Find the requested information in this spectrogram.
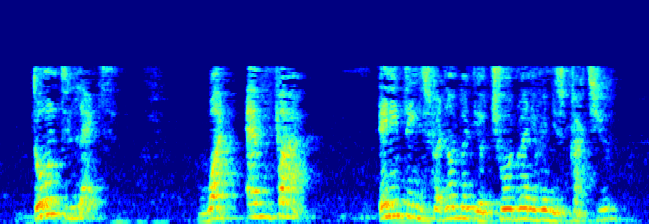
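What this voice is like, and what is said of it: Speaker's own noticeable accent. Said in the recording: “my accent”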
